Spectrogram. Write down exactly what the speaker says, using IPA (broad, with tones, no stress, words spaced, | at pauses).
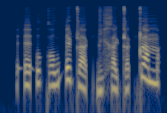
ʔɛ˨˩˦ʔo˨˩˨kɔ˧˥w ʔɛ˧ʈaː˨˩k̚ɓi˧xa˨˩j ʈa˦˥k̚ʈa˧m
